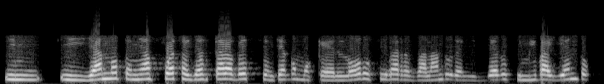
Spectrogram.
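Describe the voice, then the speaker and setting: A woman's voice: fairly high pitch, steady tone, a little fast. A middle-aged woman giving a personal religious testimony as a guest, telling her story earnestly and repeating phrases, with many fillers. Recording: dull lo-fi sound.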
